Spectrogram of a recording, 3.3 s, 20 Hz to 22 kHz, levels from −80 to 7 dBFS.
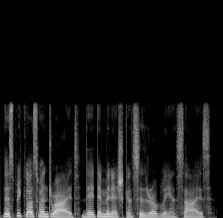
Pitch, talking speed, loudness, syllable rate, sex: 200 Hz, 160 wpm, -17 LUFS, 5.5 syllables/s, female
